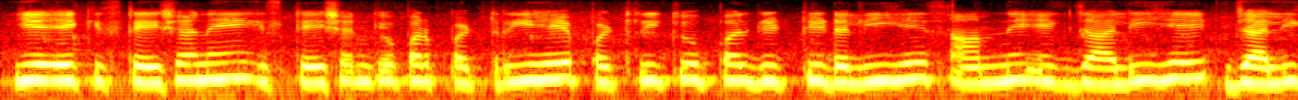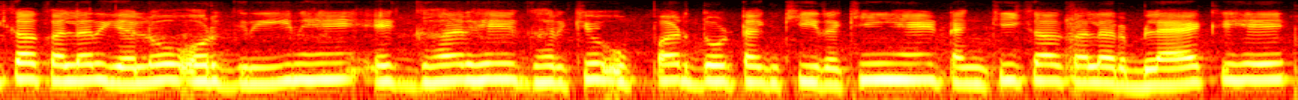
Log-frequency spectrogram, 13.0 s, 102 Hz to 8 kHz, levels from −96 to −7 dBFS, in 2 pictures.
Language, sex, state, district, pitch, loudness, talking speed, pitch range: Hindi, female, Bihar, Jahanabad, 235 Hz, -18 LUFS, 190 wpm, 220-245 Hz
